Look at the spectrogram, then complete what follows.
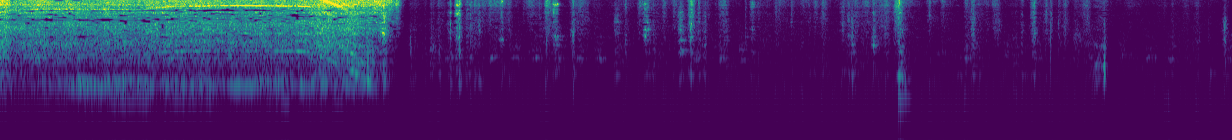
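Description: Handheld power tool running hard with a high motor whine that climbs slightly and then drops as it stops about two seconds in. Faint clicks and taps follow.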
